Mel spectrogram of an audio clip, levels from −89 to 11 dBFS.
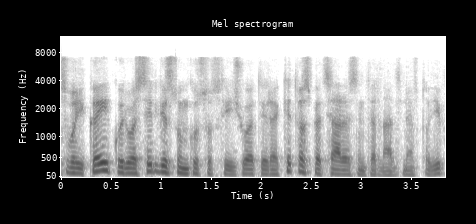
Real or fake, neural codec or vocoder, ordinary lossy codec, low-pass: fake; codec, 16 kHz, 0.8 kbps, ZipCodec; AAC, 32 kbps; 7.2 kHz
